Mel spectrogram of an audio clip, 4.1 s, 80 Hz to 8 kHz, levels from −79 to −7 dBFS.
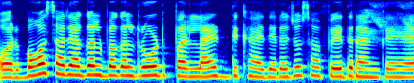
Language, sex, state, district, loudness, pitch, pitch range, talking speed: Hindi, female, Chhattisgarh, Raipur, -17 LUFS, 260 Hz, 240-280 Hz, 245 wpm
